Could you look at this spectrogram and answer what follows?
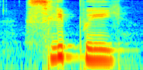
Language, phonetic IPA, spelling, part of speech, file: Ukrainian, [sʲlʲiˈpɪi̯], сліпий, adjective / noun, Uk-сліпий.ogg
- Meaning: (adjective) 1. blind (unable or failing to see) 2. blind person; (noun) male blind person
